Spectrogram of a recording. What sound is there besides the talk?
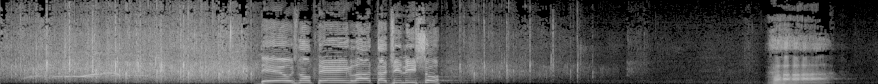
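audience applause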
